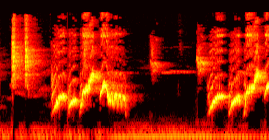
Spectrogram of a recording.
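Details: White-rumped shama song used to provoke other birds into singing: varied rich phrases of slurred, rising and falling whistles with sharp high notes, a brief pause, then more phrases, over a steady low electrical hum.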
